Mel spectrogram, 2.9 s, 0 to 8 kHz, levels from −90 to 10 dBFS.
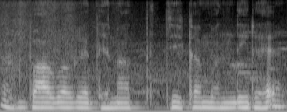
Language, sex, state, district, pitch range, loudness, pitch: Hindi, male, Jharkhand, Deoghar, 130-140 Hz, -17 LUFS, 135 Hz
